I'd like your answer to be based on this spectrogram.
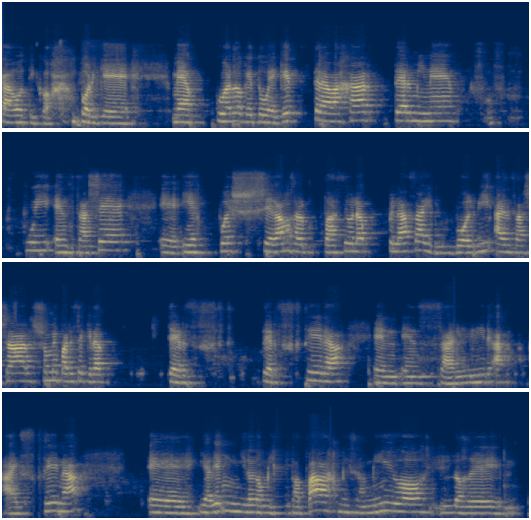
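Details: Adult woman who stutters and performs stand-up comedy: stuttering.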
